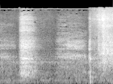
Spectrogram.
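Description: A puff of breath blown through a homemade PVC one-way ball valve to test it: a sharp puff about half a second in, then a softer airy hiss, with a small click near the end.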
